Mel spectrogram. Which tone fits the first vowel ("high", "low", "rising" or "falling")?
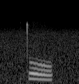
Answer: low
